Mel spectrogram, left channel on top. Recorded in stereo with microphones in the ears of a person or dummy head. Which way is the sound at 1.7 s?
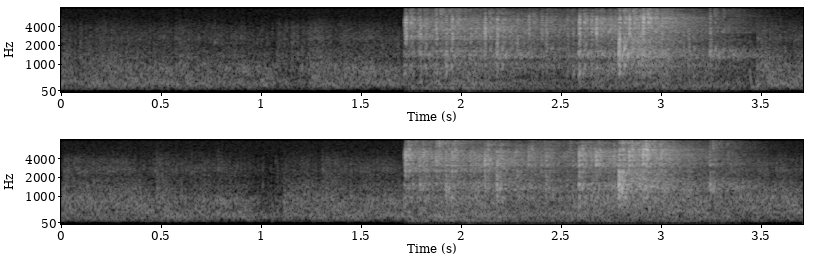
5° left (ahead or behind).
